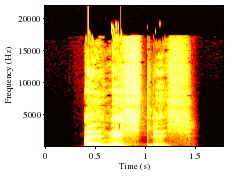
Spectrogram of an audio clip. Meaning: nightly (every night)
- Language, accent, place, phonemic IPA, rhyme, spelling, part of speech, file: German, Germany, Berlin, /ˈalˌnɛçtlɪç/, -ɛçtlɪç, allnächtlich, adjective, De-allnächtlich.ogg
